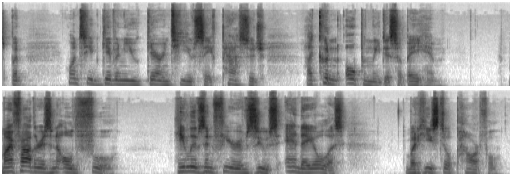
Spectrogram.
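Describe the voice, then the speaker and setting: A man voicing a cold, scheming female snow goddess who speaks softly with a purring, gloating manner. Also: a little high, pitched above the performer's own voice, close to an everyday voice. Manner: soft, purring, icy and gloating.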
